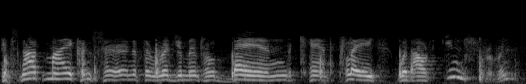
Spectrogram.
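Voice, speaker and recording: A man's voice: sits high, measured pace, noisy background. A man playing a fussy, nervous army sutler in a 1950s western radio drama, with an American accent and a dithering, florid, melodramatic delivery. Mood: indignant, mournful. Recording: muffled vintage 1950s radio recording.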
